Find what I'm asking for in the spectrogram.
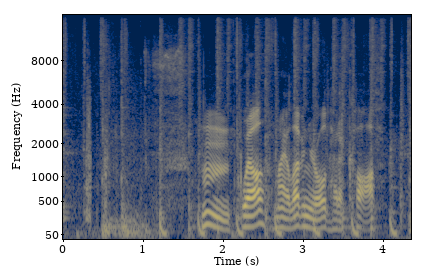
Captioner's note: inhales sharply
